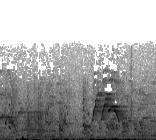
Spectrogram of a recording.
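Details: Australian wood duck at WWT Slimbridge giving a high, arched, rising-then-falling mewing call near the end, with a lower murmur and rustling beneath.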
